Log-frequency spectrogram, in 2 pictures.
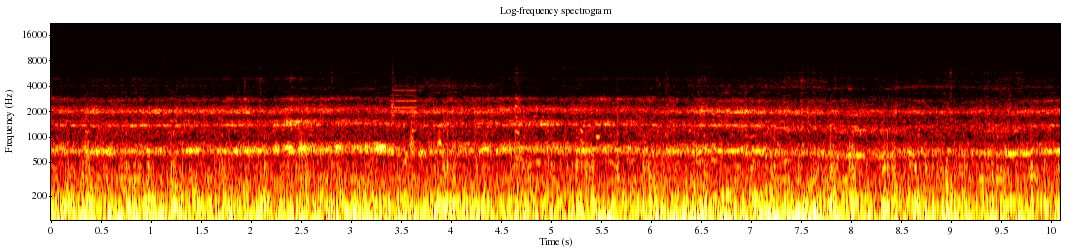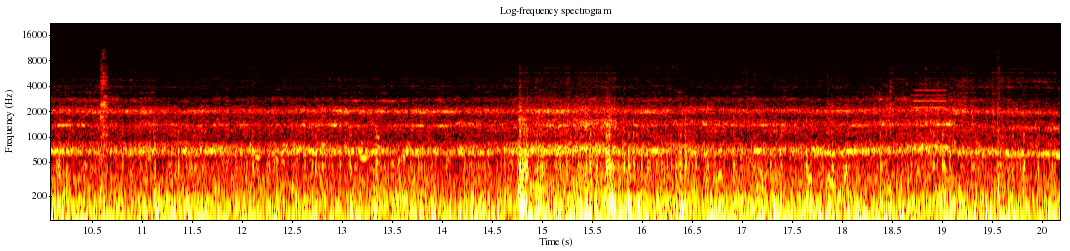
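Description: Cab sound of a JR East E233-0 series electric train running at speed: a steady low rumble of the wheels on the rails, with a whine held at one pitch throughout and a single click about halfway through.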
